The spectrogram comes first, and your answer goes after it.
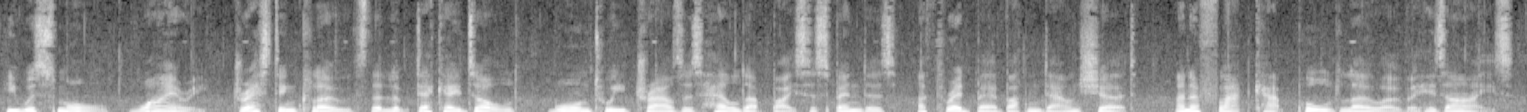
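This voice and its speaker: A man's voice: medium pitch, big pitch swings, unhurried, few pauses, darkish tone, slight background noise. A man reading a scripted first-person horror story as its narrator.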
